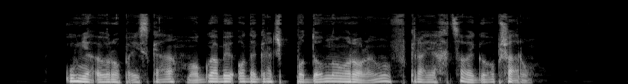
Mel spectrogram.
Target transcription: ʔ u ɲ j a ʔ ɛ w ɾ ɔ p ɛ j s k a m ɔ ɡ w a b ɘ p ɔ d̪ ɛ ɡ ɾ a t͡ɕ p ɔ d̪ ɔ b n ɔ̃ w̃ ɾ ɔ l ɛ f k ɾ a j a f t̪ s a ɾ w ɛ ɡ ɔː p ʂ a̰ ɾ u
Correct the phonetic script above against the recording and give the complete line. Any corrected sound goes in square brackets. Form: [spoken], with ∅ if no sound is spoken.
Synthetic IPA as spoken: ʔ u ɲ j a ʔ ɛ w ɾ ɔ p ɛ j s k a m ɔ ɡ w a b ɘ [ʔ] ɔ d̪ ɛ ɡ ɾ a t͡ɕ p ɔ d̪ ɔ b n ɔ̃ w̃ ɾ ɔ l ɛ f k ɾ a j a [x] t̪ s a [∅] w ɛ ɡ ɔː p ʂ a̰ ɾ u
